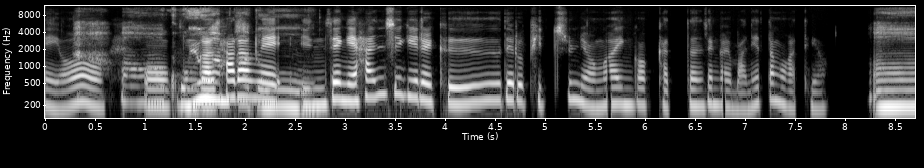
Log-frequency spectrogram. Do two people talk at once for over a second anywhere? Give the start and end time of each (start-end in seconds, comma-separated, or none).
1.0-2.7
